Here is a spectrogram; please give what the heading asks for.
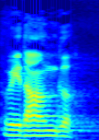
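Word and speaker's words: Vedanga: which are known as vanga is are known as V the a in the end does not signify pronouncing as ah vanga no no no it is Vang it shows full pronunciation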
